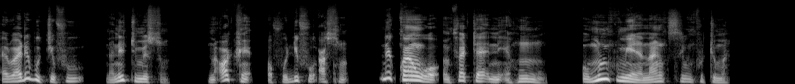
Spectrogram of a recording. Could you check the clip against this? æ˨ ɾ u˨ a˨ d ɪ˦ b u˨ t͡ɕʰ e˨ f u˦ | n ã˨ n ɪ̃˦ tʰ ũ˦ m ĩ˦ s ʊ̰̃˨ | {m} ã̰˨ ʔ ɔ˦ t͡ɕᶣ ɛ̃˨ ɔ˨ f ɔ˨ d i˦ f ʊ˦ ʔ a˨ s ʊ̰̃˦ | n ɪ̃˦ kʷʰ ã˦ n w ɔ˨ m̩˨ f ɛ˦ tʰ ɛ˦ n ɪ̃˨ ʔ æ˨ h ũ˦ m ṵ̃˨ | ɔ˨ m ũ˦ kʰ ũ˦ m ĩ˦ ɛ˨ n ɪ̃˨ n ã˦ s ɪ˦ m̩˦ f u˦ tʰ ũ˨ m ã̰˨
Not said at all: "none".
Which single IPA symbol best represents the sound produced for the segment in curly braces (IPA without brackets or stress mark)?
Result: n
